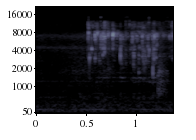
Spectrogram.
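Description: Porcini mushroom soaking liquid is poured slowly, giving soft, close trickling and dripping that starts halfway through, faint and uneven, with no voices.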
